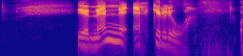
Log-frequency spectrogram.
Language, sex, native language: Icelandic, female, Icelandic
